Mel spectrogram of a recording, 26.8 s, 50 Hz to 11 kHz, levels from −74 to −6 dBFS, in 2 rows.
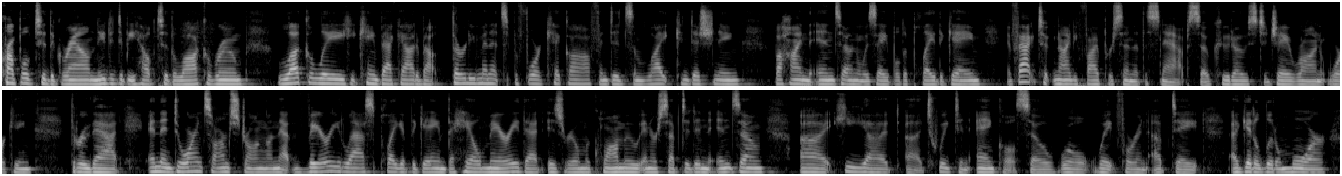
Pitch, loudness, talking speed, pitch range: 145 Hz, -32 LUFS, 215 wpm, 135-155 Hz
